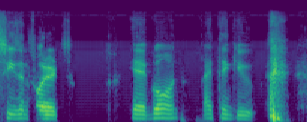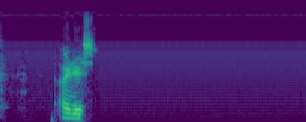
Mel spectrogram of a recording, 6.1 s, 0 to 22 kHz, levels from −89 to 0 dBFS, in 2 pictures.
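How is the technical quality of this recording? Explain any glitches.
The recording has two faults that run through the whole speech clip: a faint, thin buzz and clearly audible codec damage.

DECT cordless phone buzz is present from start to finish. A nearby DECT handset or base transmits a burst every 10 ms, and the audio circuitry rectifies it into a thin, steady 100 Hz buzz with many harmonics, sitting roughly 35 dB below the speech. Its buzzy, harmonic-rich edge and 100 Hz rate set it apart from smooth 50 or 60 Hz mains hum.

Speex codec damage also covers the entire clip. This CELP speech coder has too few bits for the excitation here, which fits a mid-rate setting around 22 kbps, so the speech sounds noisy and hoarse. Above 8 kHz there is only a shaped, noise-like fill, and nothing at all above 15.2 kHz. That grainy fill distinguishes it from plain low-pass filtering.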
